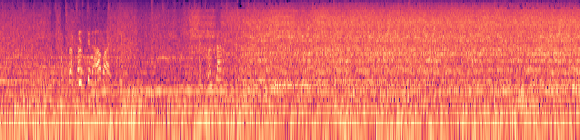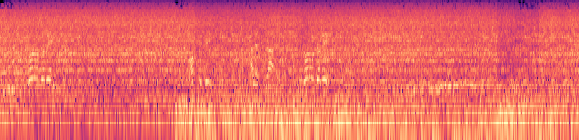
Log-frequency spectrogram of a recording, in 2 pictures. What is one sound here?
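Water hoses spray in a steady hiss.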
